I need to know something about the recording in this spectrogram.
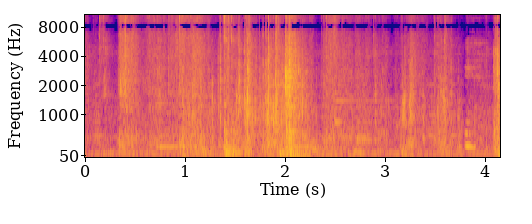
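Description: Plastic cheese packaging crinkling and small taps as cheese cubes are set down on a bamboo cutting board, with a louder rustle about two seconds in. Music plays faintly underneath.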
